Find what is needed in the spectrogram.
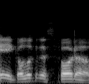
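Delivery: ordinary talk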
